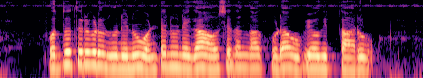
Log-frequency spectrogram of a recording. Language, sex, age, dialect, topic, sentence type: Telugu, female, 31-35, Southern, agriculture, statement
